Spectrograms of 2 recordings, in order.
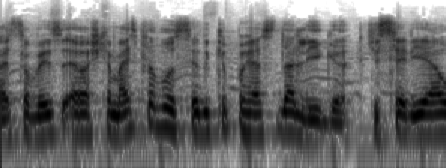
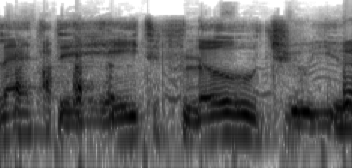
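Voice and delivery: sinister Sith voice; 4 semitones lower, much slower than usual. Pretend. Star Wars villain line quoted.

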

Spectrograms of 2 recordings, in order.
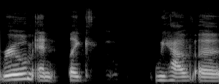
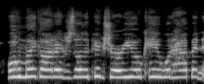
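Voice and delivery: much higher, louder, fast mock alarm; panicked ex; 11 semitones higher, 5 dB louder, faster than usual. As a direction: mimic the frantic ex-boyfriend, high and rushed. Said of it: "He's like".

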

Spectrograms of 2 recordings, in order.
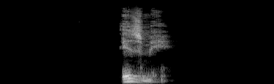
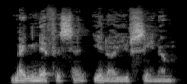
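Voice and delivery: ordinary talk

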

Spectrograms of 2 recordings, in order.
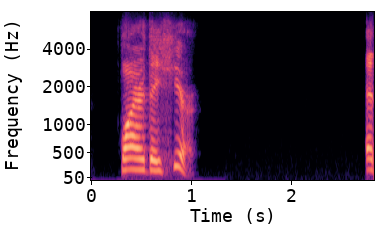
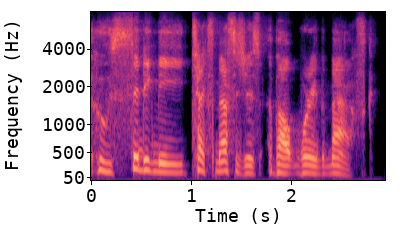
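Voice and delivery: ordinary talk

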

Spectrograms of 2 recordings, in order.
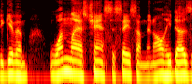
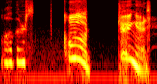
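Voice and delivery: much higher pitched cartoonish exasperation; mock frustrated villain; 11 semitones higher than usual. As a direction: play a thwarted villain cursing his luck. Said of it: "He's like".

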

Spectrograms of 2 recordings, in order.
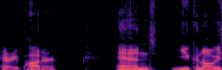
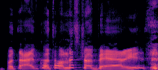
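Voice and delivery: higher, hammed-up Swede voice; mock Swedish accent; 8 semitones higher than usual. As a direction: play the strawberry Swede. Keeps the Swede bit going.

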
